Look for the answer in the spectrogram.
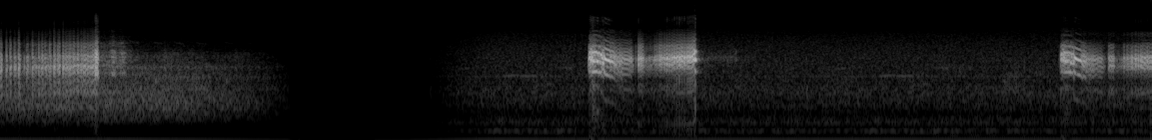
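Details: Grey partridge giving harsh, rasping calls: a loud grating burst at the start, then after a silent gap two more short scratchy bursts about two seconds apart. No other sounds.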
